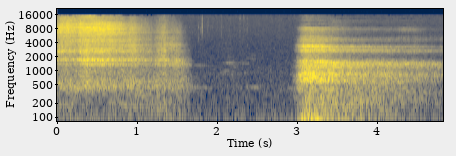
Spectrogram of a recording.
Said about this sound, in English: And then just take a deep breath.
